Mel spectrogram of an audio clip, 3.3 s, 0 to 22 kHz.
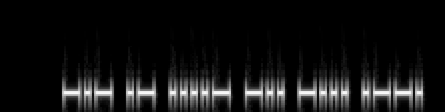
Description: Morse code, heard as a keyed tone, about 31 wpm, 700 Hz. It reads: KA4DBP
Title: USA Call Signs - 6 Characters - 3x Character Spacing - 30wpm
